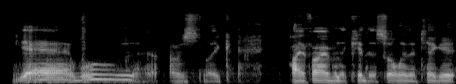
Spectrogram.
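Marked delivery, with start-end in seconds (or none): 0.2-1.4 very high, thrilled, excited whooping cheer. Retelling walking into the store after a big lottery win: imitating own excited cheering. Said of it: "all excited, like, cheering".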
